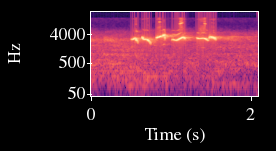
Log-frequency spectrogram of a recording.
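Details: Javan grey-throated white-eye, called cak gentong locally, giving a lively phrase of six or so loud looping whistles within one second, over quiet low noise.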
